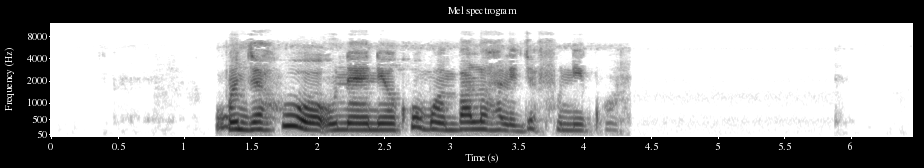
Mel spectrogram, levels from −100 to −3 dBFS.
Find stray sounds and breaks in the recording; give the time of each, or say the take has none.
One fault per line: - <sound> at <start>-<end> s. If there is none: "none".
none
